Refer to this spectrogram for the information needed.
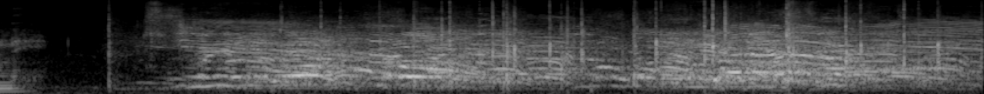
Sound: crowd shouting

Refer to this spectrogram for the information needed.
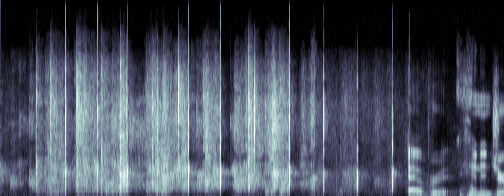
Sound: audience applauds

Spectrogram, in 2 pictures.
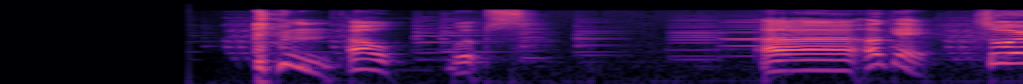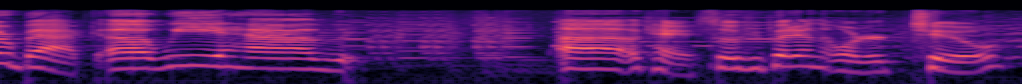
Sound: cough

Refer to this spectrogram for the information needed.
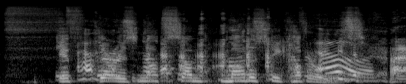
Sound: speaker laughs

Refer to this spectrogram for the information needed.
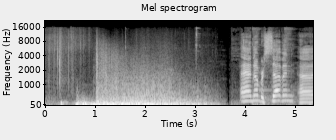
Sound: barrels explode

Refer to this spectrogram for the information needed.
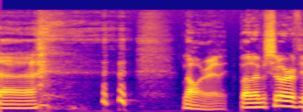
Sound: laughs

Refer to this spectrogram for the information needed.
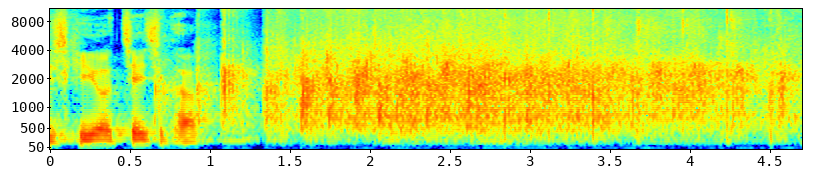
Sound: audience applauding

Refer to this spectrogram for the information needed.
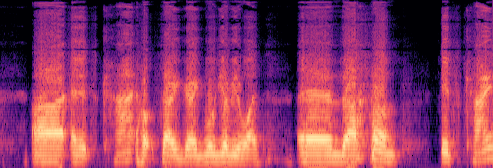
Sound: laughs

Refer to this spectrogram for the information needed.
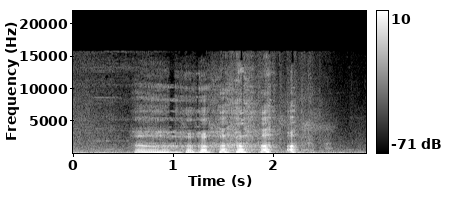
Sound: still amazed and chuckling

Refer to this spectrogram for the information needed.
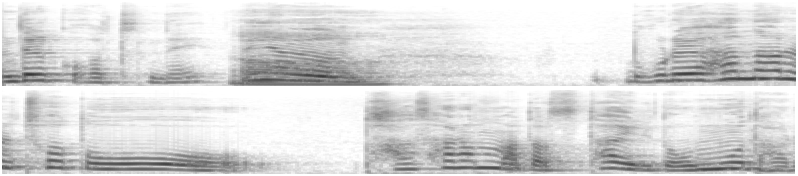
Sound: laughs

